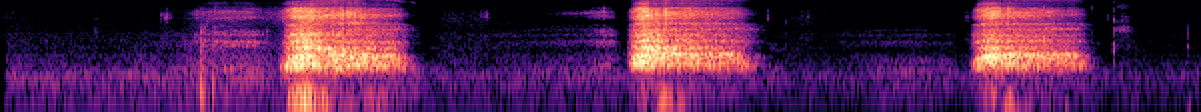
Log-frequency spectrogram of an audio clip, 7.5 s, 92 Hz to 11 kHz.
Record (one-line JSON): {"exhalation_length": "7.5 s", "exhalation_amplitude": 21701, "exhalation_signal_mean_std_ratio": 0.41, "survey_phase": "beta (2021-08-13 to 2022-03-07)", "age": "65+", "gender": "Female", "wearing_mask": "No", "symptom_cough_any": true, "symptom_runny_or_blocked_nose": true, "symptom_shortness_of_breath": true, "symptom_fatigue": true, "symptom_headache": true, "symptom_other": true, "symptom_onset": "3 days", "smoker_status": "Ex-smoker", "respiratory_condition_asthma": false, "respiratory_condition_other": false, "recruitment_source": "Test and Trace", "submission_delay": "1 day", "covid_test_result": "Positive", "covid_test_method": "ePCR"}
